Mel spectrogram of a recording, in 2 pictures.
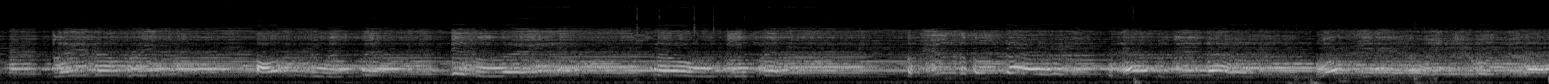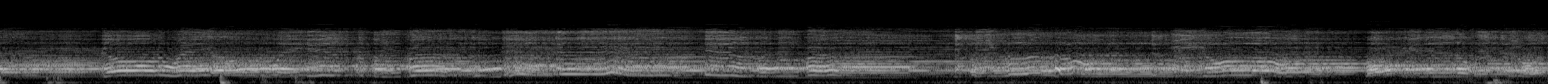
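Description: An animated Christmas figure playing its song through its small built-in speaker: a synthesized voice singing over a music track, thin and tinny with no bass.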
